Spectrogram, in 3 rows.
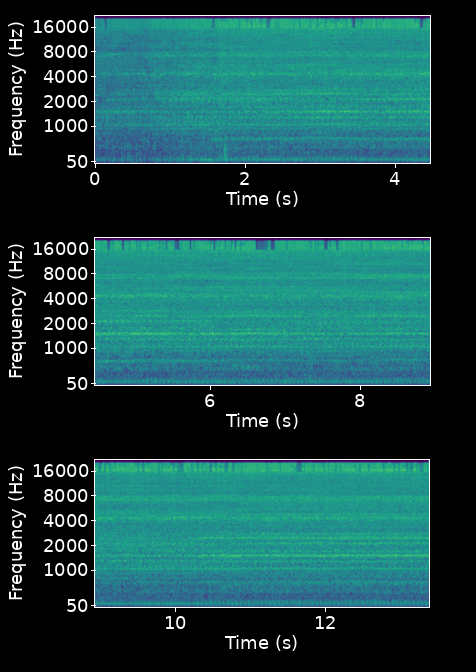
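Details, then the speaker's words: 2008 Pontiac G6 3.5 at idle after bleeding air from the power steering pump: smooth, even low hum with a faint pump whir and no groan or whine. It sounds much better than before. "But it sounds a whole lot better, especially from the previous video I just did on this."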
